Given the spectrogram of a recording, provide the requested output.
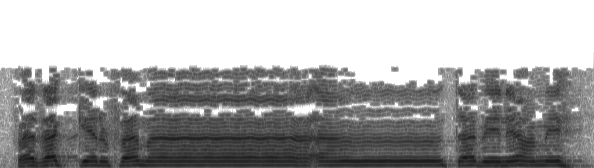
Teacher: أما الكسائي فبالهاء مع إمالة الميم قبلها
